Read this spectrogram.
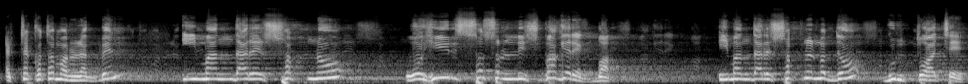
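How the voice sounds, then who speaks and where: A man preaching a fervent sermon, telling a story and rising into sung cries and shouts. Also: very high-pitched, animated, a little slow, pauses often. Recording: long hall reverb.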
